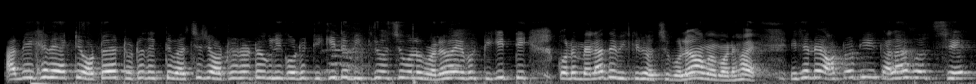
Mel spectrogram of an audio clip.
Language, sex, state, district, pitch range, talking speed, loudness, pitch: Bengali, female, West Bengal, Malda, 270-310 Hz, 210 wpm, -15 LUFS, 290 Hz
